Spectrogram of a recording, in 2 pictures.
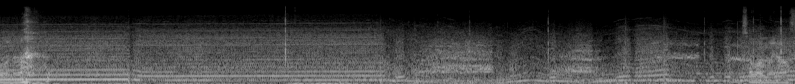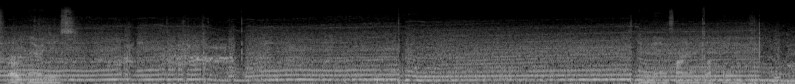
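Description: A racing car engine roars at high revs and shifts gears.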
